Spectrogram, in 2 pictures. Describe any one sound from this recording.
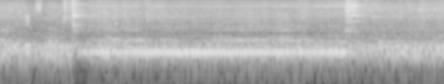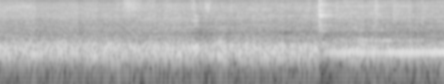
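A tow truck beeps steadily as it backs up.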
